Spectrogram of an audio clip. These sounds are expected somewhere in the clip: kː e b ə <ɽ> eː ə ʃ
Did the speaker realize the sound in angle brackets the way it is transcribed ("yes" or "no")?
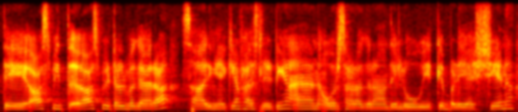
yes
